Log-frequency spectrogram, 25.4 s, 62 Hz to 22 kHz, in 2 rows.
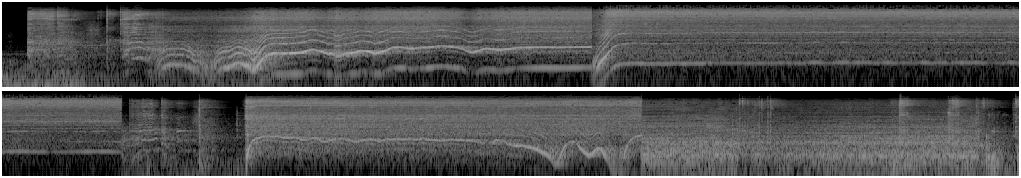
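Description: A power tool whirs steadily on metal, polishing oxide off 1200cc two-stroke engine parts before welding; its pitch rises and falls under load, with brief pauses and a restart midway, close and loud throughout.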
